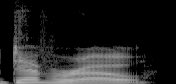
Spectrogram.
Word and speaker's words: Devereaux: You just add an S to the end because unlike the name Fox, you don't pronounce the X at the end of Devereaux, so it just gets a lone S to make it plural.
